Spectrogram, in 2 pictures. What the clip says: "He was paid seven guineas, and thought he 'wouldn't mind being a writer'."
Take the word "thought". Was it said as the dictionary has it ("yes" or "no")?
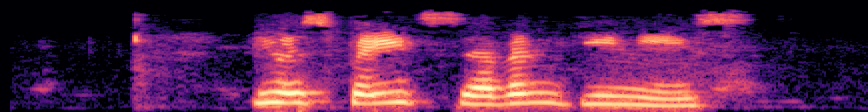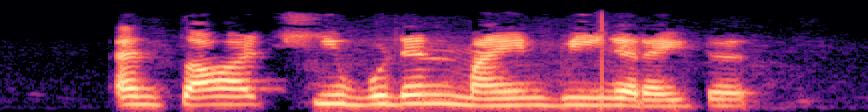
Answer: no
